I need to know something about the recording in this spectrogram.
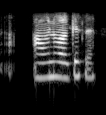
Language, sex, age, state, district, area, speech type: Telugu, female, 30-45, Andhra Pradesh, Vizianagaram, rural, conversation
